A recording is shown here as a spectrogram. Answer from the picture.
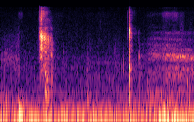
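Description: A man's short, sharp breath noise about half a second in, followed by a single click about a second later, over a steady low hum.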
